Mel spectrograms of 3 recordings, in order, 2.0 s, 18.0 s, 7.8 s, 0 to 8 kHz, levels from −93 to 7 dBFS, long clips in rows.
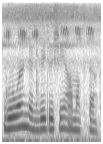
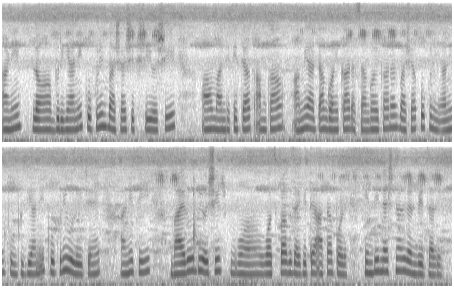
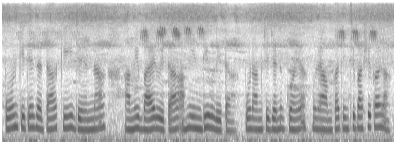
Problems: constant background noise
